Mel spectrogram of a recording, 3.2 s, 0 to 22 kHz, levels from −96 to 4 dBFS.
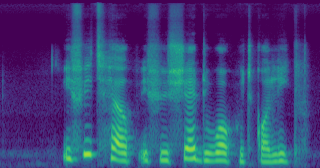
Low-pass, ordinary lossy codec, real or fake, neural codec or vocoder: none; none; fake; autoencoder, 48 kHz, 32 numbers a frame, DAC-VAE, trained on Japanese speech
